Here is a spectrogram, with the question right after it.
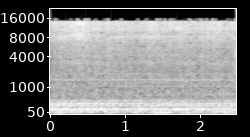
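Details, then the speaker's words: Phlegm suction machine just switched on via green power button, before pressure is set to 80–120 mmHg for oral or throat suctioning: steady low motor hum with an even, unbroken drone. "เมื่อเราต่อในลักษณะนี้เรียบร้อยแล้วนะคะเราจะใช้งานโดยการที่เสียบปลั๊กนะคะจะเห็นว่ามีปุ่มPowerาเวอร์สีเขียวขึ้นนะคะให้เรากดออนค่ะ"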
